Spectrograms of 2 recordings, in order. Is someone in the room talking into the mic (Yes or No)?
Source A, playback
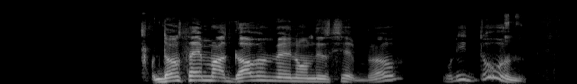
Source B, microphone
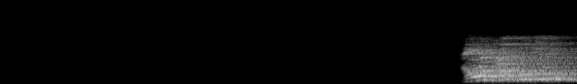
Yes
